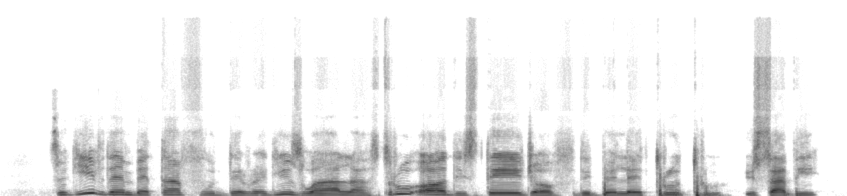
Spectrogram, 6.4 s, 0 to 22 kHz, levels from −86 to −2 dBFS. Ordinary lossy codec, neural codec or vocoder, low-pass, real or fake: Opus, 16 kbps; vocoder, 44.1 kHz, 128 mel bands, Pupu-Vocoder; 19.8 kHz; fake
